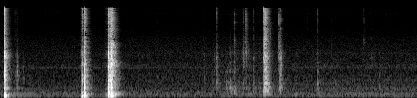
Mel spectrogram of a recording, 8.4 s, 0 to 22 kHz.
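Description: Sharp mechanical clicks from working the switches and tonearm of a Radiotekhnika 301 stereo record player: three loud clicks in the first two and a half seconds, then a run of smaller clicks with one louder one a little past halfway. After the first click a faint steady hum runs underneath.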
